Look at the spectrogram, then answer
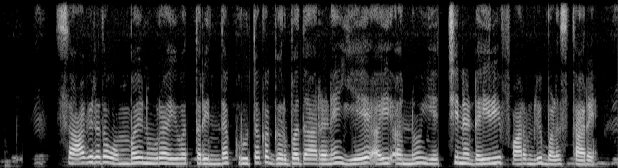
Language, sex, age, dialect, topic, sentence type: Kannada, female, 25-30, Mysore Kannada, agriculture, statement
